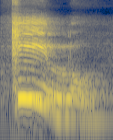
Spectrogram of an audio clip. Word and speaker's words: quilo: é considerado encontro vocálico quilo aqui o que o e digrafo porque o som do Uno não foi pronunciado que quilômetros aqui também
